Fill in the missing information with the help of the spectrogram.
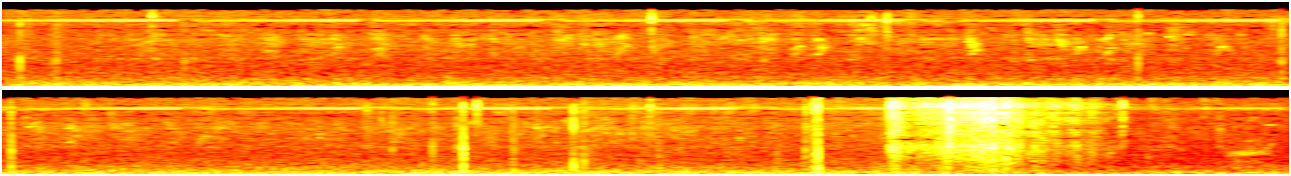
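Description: Outdoor pond-side ambience with a steady low rumble and a few light clicks. About eleven seconds in comes a short splashy rush of noise as a hooked fish is pulled across the water's surface.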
